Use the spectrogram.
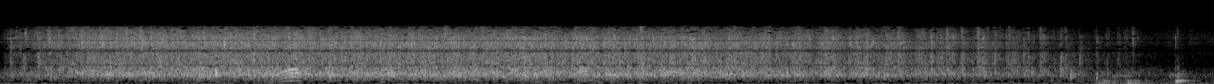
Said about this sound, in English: Yeah, with all that applause, I can hardly wait to hear what I've got to say.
